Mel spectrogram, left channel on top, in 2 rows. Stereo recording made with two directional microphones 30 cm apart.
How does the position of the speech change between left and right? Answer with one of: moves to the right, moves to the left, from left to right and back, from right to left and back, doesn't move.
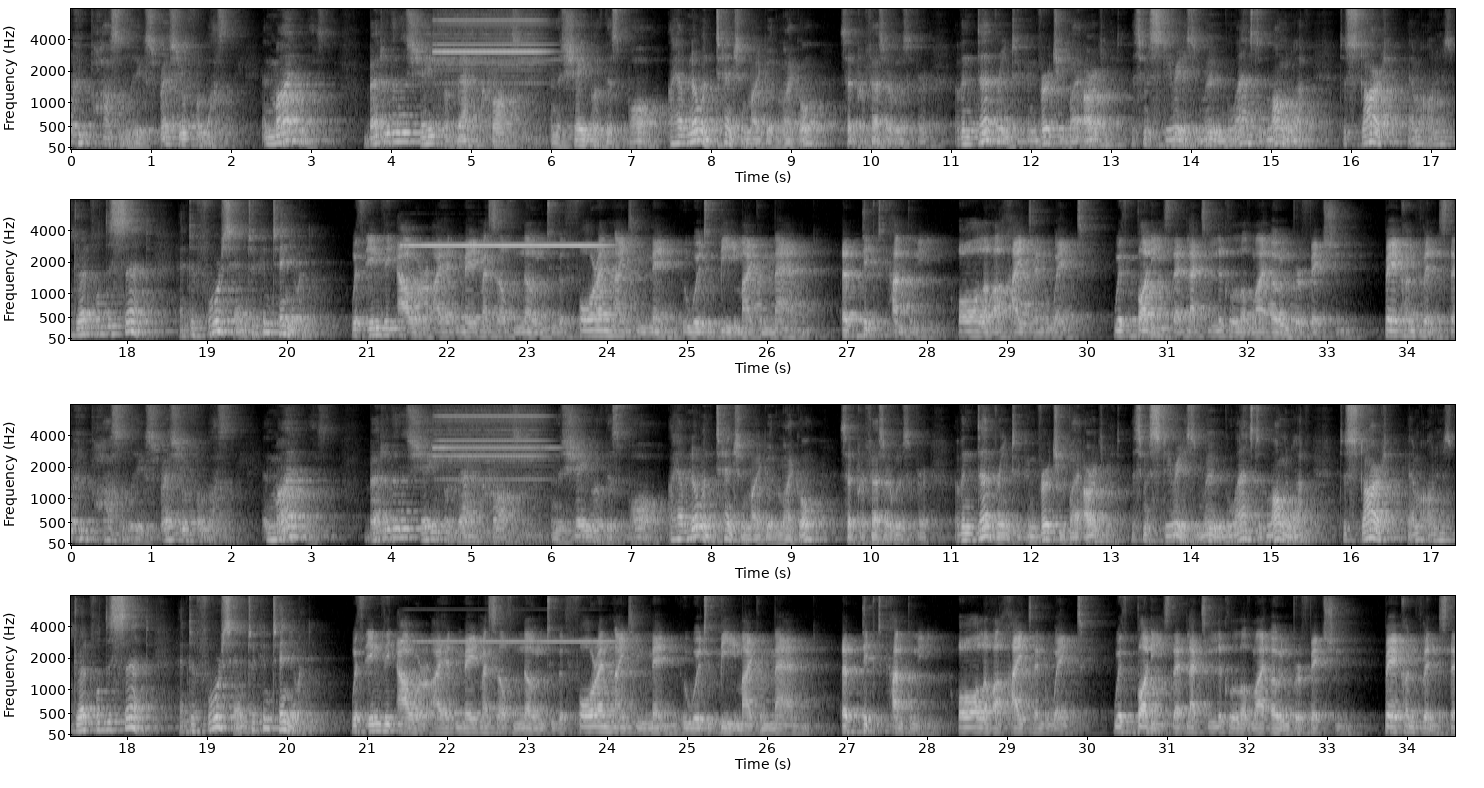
moves to the right.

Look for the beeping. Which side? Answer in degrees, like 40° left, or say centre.
20° left.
